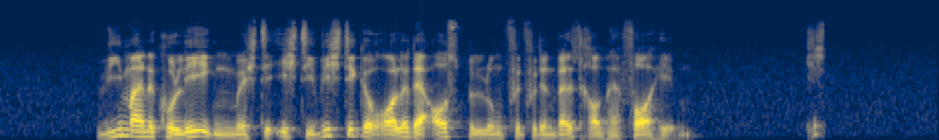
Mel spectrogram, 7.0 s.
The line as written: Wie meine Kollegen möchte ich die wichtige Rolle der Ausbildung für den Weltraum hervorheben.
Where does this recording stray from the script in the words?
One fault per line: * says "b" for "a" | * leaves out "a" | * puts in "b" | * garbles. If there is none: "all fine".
* puts in "für"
